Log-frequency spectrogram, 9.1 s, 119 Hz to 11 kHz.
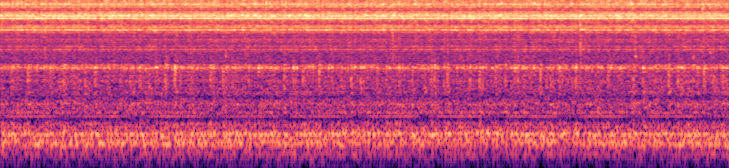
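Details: Van Wert coal stoker under a Gentleman Janitor JG5 boiler after six days burning pea anthracite: steady mechanical drone with faint irregular rattle from the stoker gearbox.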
